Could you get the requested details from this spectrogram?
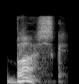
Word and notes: bosk: British English

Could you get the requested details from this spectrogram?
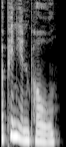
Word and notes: opinion poll: British English

